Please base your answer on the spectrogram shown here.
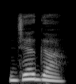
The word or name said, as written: ಝಗ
